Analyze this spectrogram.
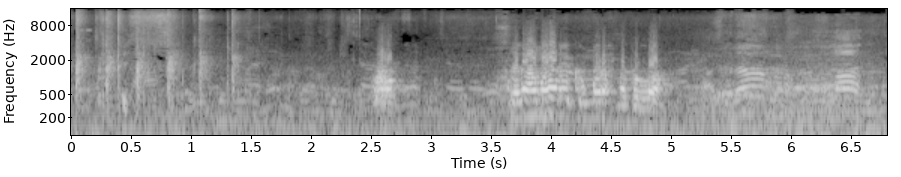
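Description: A crowd of people talks and chants nearby outdoors.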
